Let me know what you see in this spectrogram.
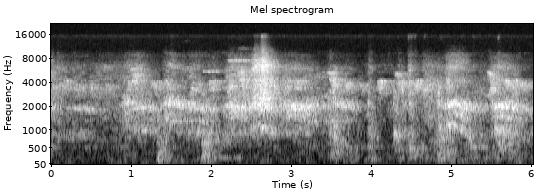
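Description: Faint bird calls: a string of short, rough notes about every half second, with one sharper, louder call about two and a half seconds in.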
